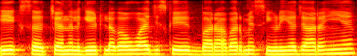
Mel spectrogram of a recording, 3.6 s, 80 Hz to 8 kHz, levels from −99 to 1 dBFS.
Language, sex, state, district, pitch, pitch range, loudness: Hindi, female, Bihar, Kaimur, 195 Hz, 190-200 Hz, -13 LUFS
